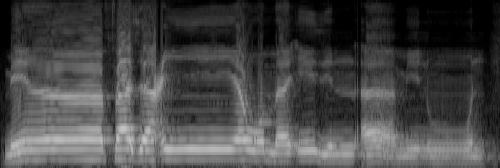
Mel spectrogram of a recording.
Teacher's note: Wa hum min faza'in yawma idzin aminun. Min faza', nun sukun bertemu dengan fa, bacaan ikhfa, ditahan suara dengungannya lagi.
